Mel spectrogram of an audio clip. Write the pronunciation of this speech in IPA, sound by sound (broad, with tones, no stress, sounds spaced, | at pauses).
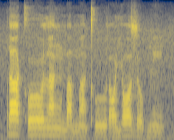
ɾ a˦ kʼ oː˦ l ã˦ ŋ m a˨ m ã˨ kʼ uː˨ ɾ ɔ˨ j ɔ˦ z o˨ b ĩ˨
